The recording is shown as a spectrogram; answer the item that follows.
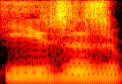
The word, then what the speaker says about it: Yeezus: And it's not an accident that Yeezus rhymes with Jesus.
